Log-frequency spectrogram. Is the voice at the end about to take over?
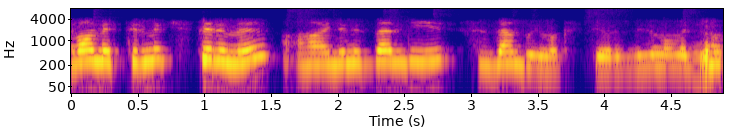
Yes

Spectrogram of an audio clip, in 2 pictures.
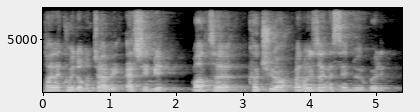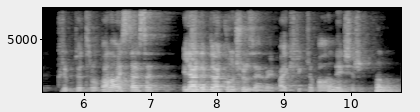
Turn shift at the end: Yes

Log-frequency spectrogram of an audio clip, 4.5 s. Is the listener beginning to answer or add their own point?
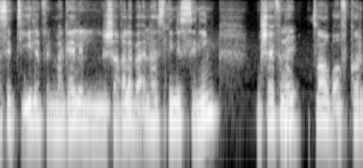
No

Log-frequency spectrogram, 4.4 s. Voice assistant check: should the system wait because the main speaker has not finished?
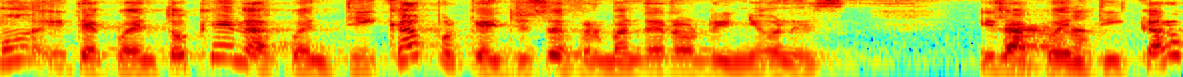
Yes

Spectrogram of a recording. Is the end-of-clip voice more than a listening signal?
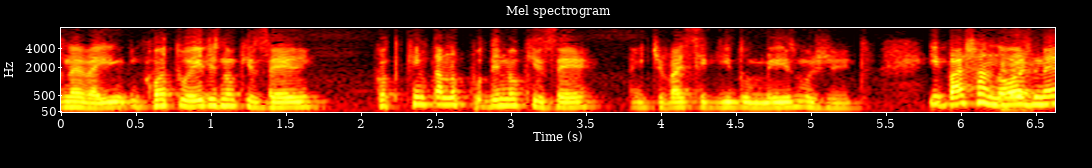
No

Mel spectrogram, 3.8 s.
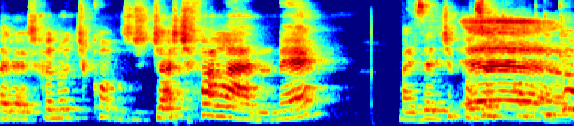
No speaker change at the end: Yes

